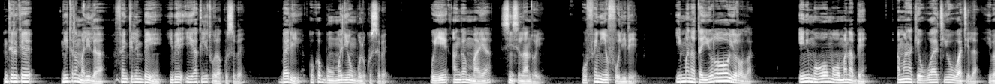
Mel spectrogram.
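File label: Bambara, voice over dubbing, male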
